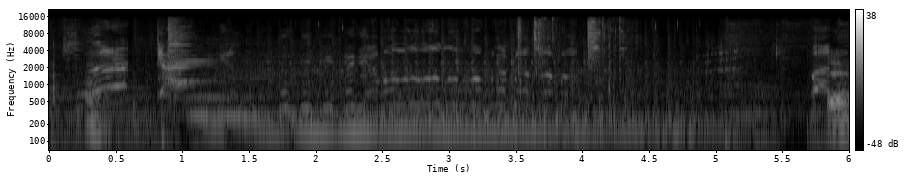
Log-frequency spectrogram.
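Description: Cartoon soundtrack: a brief voice, then about four seconds of music under a quick run of metallic clanging and clinking, fitting cartoon shovel-digging sound effects.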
